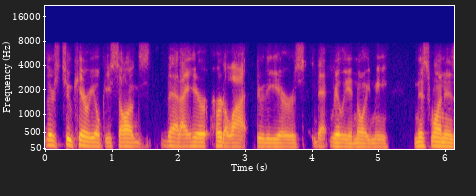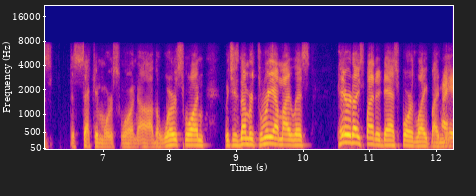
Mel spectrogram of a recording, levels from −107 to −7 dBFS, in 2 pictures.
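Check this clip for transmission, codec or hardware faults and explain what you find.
Nothing here points to a fault: the speech comes through a wideband HD Voice path, the AMR-WB codec at a rate that fits its higher modes around 16 kbit/s, with the band topping out near 7.6 kHz as that link would have it.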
